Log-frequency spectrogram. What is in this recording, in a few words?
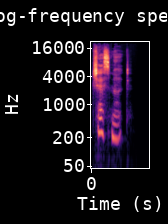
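"chestnut" US English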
